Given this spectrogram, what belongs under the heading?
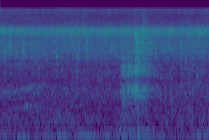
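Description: Potato chip pakora fry in hot oil, giving a steady, close sizzle with a soft bubbling hiss throughout and a slightly louder burst near the end.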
